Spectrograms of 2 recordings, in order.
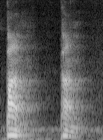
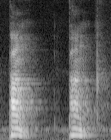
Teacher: we very often hear pan, pan, almost like a G sound. It's that nasal vowel thing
